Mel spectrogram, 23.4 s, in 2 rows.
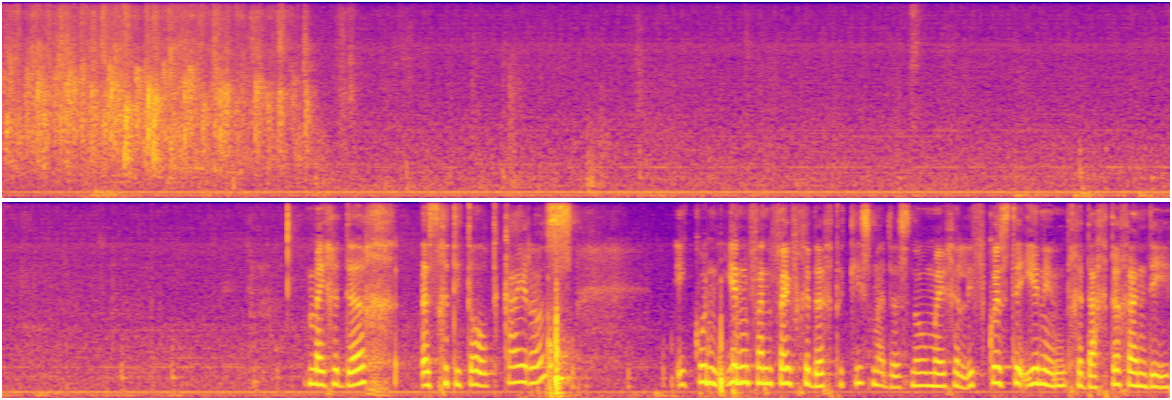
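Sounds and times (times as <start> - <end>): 
audience applause: 0.0 - 3.5
speech: 14.8 - 17.6, 18.4 - 23.3.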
